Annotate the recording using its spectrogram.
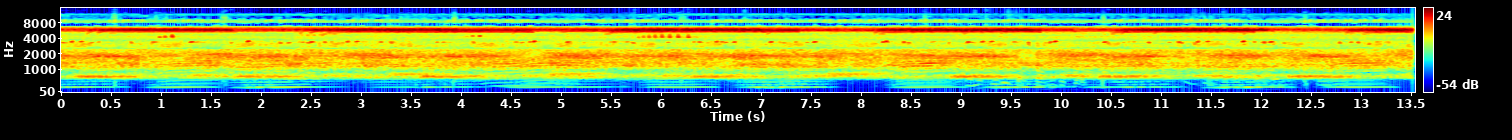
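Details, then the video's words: A chorus of banded bullfrogs (อึ่งขี้ค้าน) calling for mates in water after heavy rain as the rainy season opens. Low, humming notes repeat about four times a second across overlapping callers, beneath a shrill, constant insect and frog chorus. "อึ่งอ่างร้องหาคู่ bullfrog call"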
